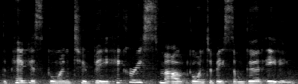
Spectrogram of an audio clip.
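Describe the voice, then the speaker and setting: A woman's voice: medium pitch, measured pace, slight background noise, poor audio. Chatty woman hosting a farm livestream. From Kentucky, USA. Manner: chatty, laughs easily, teasing. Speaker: farm channel host. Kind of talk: casual livestream chat.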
